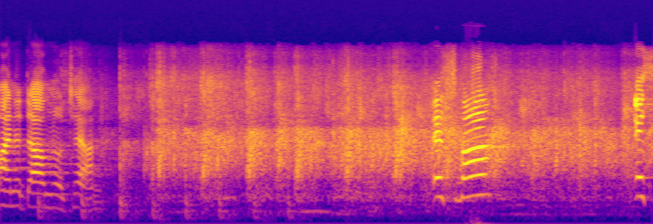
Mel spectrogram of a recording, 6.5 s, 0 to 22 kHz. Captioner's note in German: Beifall bei der CDU und dem BÜNDNIS 90/DIE GRÜNEN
